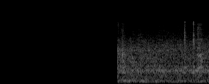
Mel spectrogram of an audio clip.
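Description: Dead silence, then about a second in a steady hiss of microphone and room noise cuts in abruptly as the audio track comes on.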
